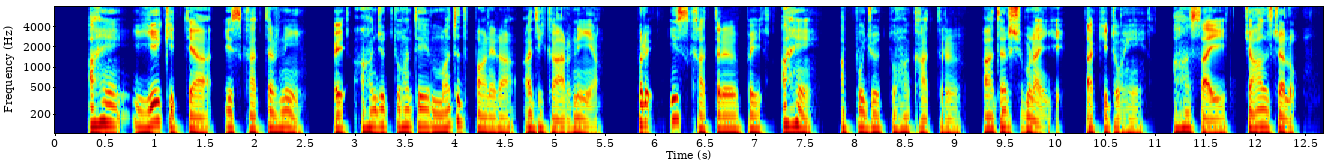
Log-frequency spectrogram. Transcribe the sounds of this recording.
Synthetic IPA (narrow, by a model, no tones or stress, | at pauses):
ɐɦẽjeːkɪt̪ejaɪskʰaːt̪əɾnĩ | pɐiɐɦãd͡ʒot̪ʊɦãd̪emɐd̪əd̪paːɽ̃eːɾa̰ɐd̪ʱɪkaːɾnɐĩːa̰ː | pɐɾɪskʰaːt̪ːəɾpɐiɐɦẽ | aːpːud͡ʒot̪ʊɦãkʰaːt̪ːəɾ | aːd̪əɾʃbɐɽ̃a̰ːḭjḛːt̪a̰ːkit̪ʊɦẽ | ɐɦãsaːit͡ʃaːlt͡ʃɐlo̰ː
